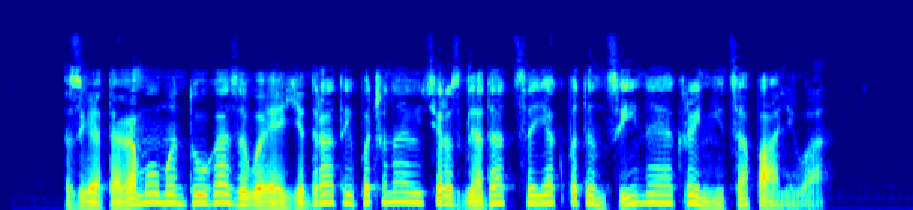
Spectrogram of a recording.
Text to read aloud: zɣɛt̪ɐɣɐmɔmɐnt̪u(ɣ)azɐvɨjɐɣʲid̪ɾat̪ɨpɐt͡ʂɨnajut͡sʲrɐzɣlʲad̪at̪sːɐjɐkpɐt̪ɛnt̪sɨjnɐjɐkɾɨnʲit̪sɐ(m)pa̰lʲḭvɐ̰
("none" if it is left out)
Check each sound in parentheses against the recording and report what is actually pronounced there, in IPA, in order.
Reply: ɣ, none

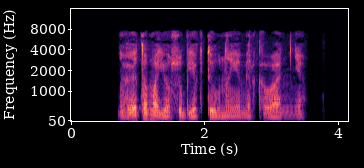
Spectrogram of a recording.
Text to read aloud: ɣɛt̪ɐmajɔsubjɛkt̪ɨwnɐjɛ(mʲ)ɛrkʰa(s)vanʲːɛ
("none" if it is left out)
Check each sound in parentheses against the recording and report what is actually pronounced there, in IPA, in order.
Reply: mʲ, none

